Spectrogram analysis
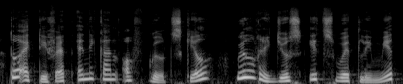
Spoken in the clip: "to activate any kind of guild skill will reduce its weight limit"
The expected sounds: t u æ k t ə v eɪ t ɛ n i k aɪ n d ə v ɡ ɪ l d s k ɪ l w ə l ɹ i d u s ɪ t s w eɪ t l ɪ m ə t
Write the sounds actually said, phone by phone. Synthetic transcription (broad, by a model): t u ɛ k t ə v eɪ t ɛ n i k aɪ n ə f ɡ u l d s k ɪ l w ə l ɹ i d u s ɪ t s w eɪ t l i m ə t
